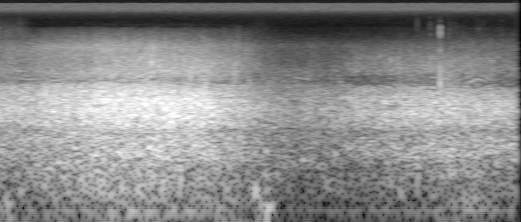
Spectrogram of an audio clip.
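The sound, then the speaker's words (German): Sea waves wash in at the shore with a soft, broad whooshing surge that swells, eases off and rises again. The sound is faint and steady, with no voices. “Plötzlich sitzt er am Meer.”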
